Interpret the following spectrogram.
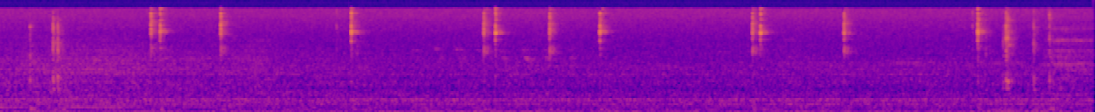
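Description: Faint computer mouse clicks, about ten at uneven intervals, over a steady low room hum.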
